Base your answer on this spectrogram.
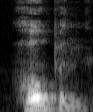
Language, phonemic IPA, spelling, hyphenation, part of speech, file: Dutch, /ˈɦoː.pə(n)/, hopen, ho‧pen, verb / noun, Nl-hopen.ogg
- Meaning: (verb) 1. to hope for, to wish for 2. to heap, pile up; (noun) plural of hoop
